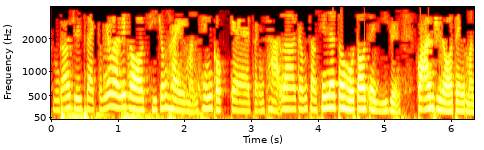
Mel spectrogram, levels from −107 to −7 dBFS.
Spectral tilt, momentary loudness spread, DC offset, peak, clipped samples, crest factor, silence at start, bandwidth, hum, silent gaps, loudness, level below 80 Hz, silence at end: -10.5 dB/octave; 9 LU; under 0.1%; 0 dBFS; under 0.1%; 14 dB; 0.05 s; 4 kHz; none; none; -15 LUFS; -28 dBFS; 0 s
